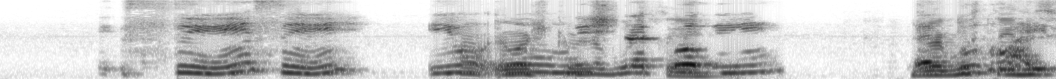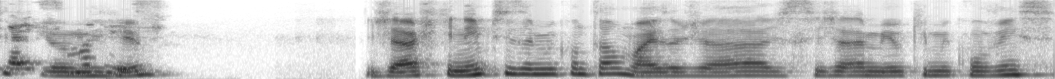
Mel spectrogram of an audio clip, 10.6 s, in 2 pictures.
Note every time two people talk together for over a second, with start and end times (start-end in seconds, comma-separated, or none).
2.3-3.5, 4.5-6.1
